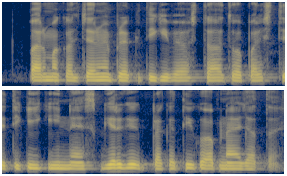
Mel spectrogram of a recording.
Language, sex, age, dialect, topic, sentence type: Hindi, male, 25-30, Kanauji Braj Bhasha, agriculture, statement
